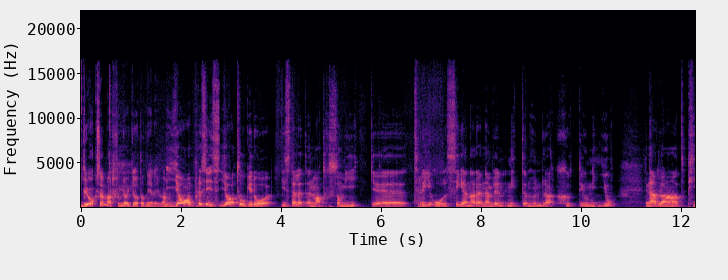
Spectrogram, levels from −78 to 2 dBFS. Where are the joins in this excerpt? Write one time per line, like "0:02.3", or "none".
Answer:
0:11.2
